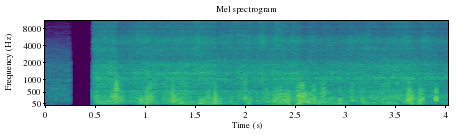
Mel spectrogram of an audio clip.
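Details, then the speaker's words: Old small two-stroke trimmer: putters at a low, even idle with a steady rhythm and no stumbling, running healthy. "thing just idles. Listen to how good that idles."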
